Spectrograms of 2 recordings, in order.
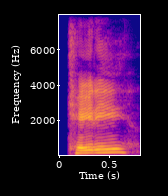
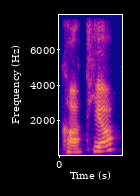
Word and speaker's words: Katia: can get this right katie i'm wrong because actually my name is katia like oh so we we pronounce it katya katya yes okay the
